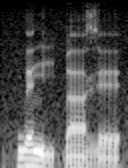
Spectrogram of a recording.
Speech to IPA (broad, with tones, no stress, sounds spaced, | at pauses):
w ɛ˦ n iː˨ ɡ͡b aː˨ ɣ ɛ˨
